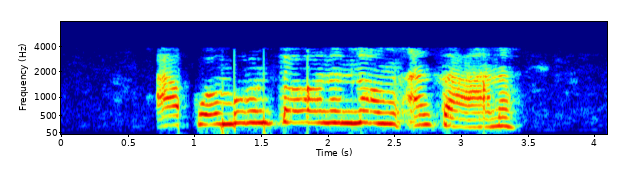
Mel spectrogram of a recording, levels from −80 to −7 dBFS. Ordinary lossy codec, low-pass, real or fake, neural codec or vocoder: AAC, 16 kbps; 7.2 kHz; fake; vocoder, 22.05 kHz, 80 mel bands, WaveNeXt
